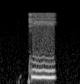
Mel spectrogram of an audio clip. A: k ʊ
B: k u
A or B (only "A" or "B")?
A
